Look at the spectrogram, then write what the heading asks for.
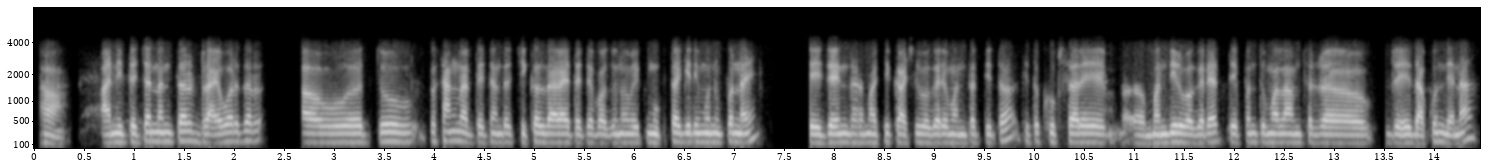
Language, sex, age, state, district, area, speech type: Marathi, male, 45-60, Maharashtra, Akola, urban, conversation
